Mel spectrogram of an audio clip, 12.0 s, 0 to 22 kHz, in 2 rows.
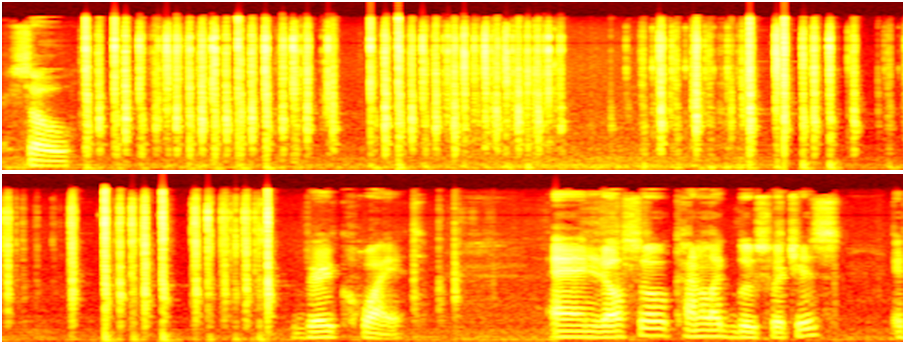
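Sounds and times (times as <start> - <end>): quiet mechanical keyboard typing: 0.5 - 7.9.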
